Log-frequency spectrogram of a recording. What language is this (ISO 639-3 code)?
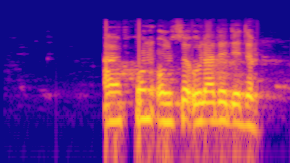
uzb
